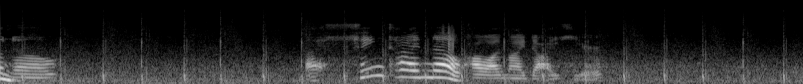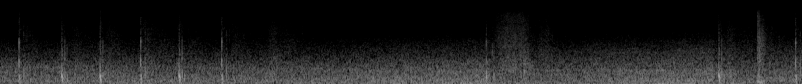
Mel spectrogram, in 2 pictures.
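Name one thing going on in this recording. Armoured footsteps run quickly over stone.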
